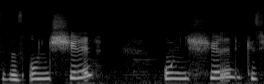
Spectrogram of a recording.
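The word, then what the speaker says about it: unnskyld: you pronounce it as un un because you don't pronounce the d and the Norwegian rules the S and K become an S sound if there's a y after it so un un it's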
